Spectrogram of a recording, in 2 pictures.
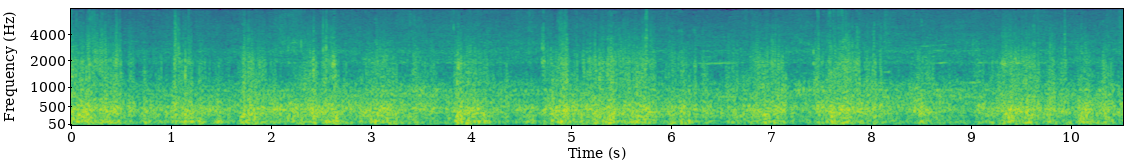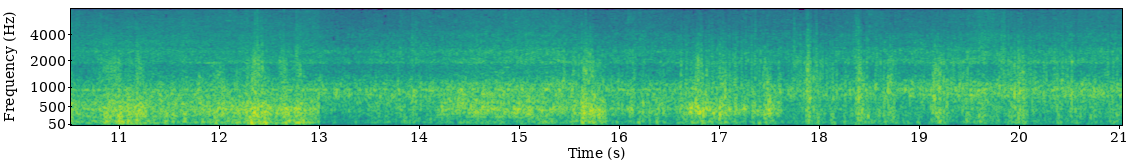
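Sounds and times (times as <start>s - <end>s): wheels clattering over rail joints: 0.0s - 13.0s
train rumble: 0.0s - 21.0s
wind buffeting microphone: 0.0s - 21.0s.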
